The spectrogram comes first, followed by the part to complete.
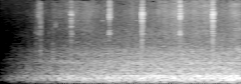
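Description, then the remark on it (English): A steady low rumble of a car in motion, heard from inside the cabin while driving to work, swelling gradually in loudness, with faint regular ticking clicks layered over the road and engine drone. “You recorded this in the car driving to work.”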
